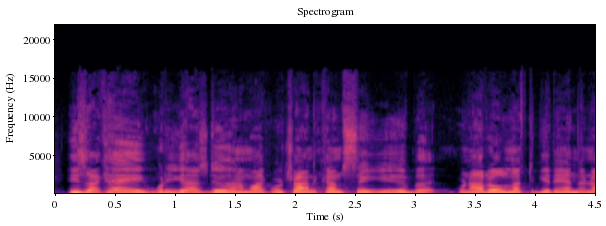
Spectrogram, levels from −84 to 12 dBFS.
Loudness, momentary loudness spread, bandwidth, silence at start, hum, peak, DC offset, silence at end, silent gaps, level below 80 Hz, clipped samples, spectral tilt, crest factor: -20 LUFS; 4 LU; 16 kHz; 0.1 s; none; -4 dBFS; under 0.1%; 0 s; none; -48 dBFS; under 0.1%; -6.5 dB/octave; 16 dB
